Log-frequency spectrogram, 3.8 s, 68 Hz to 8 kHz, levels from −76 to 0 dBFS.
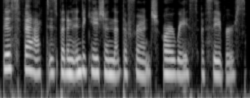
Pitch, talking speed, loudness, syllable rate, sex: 225 Hz, 225 wpm, -20 LUFS, 5.6 syllables/s, female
